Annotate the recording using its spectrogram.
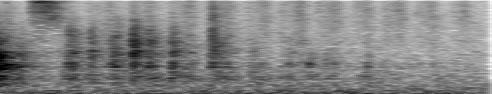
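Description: A sheet of paper rustling as it is handled and folded, busiest in the first second and fading away after that.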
